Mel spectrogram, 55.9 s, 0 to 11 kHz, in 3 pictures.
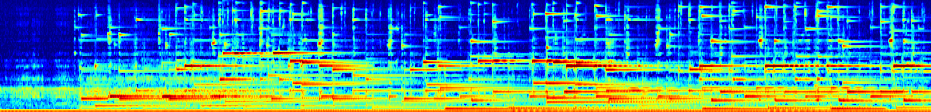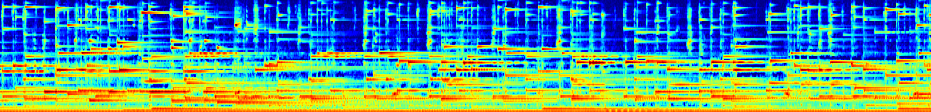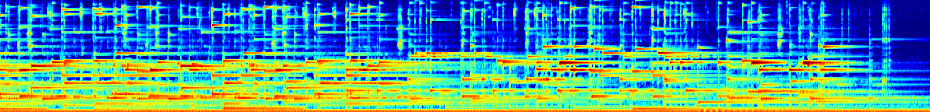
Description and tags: I have refurbished the 150 years old musuc box. Now a little bit richer sound, n'............ c'....... est...... pas,,,,zzzzzzzzzzzzzzz
antique, music-boxes, instruments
